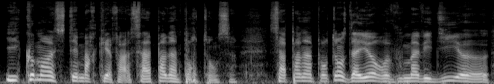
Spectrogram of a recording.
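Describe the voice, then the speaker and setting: This cemetery vlog features a man whose fairly high, darkish voice comes across brisk and expressive on a dry recording. Stuffed up and sniffling from a cold, he wanders through aggrieved, off-topic chatter.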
